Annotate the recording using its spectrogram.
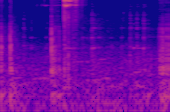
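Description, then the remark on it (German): One more coin is added onto other coins, clinking down with a short, bright metallic ring, surrounded by a few softer taps and rustles, with no voices. “Eine Münze lege ich noch drauf, aber dann ist auch gut, ne?”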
